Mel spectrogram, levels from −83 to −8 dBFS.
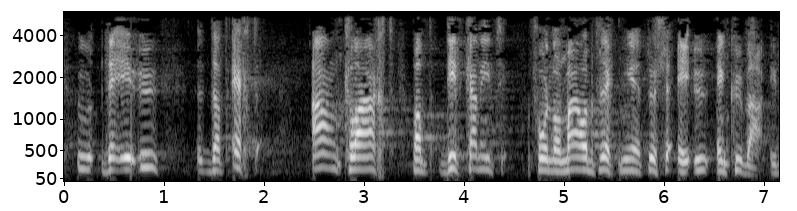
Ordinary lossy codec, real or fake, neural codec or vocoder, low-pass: none; real; none; 5.4 kHz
